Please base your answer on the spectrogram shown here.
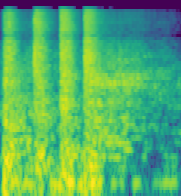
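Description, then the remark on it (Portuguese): A motorcycle goes by with a low engine rumble, punctuated by four loud, sharp popping bangs in quick succession before the noise fades away. No one speaks. “Aí, a moto é, passando. Foi uma moto.”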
